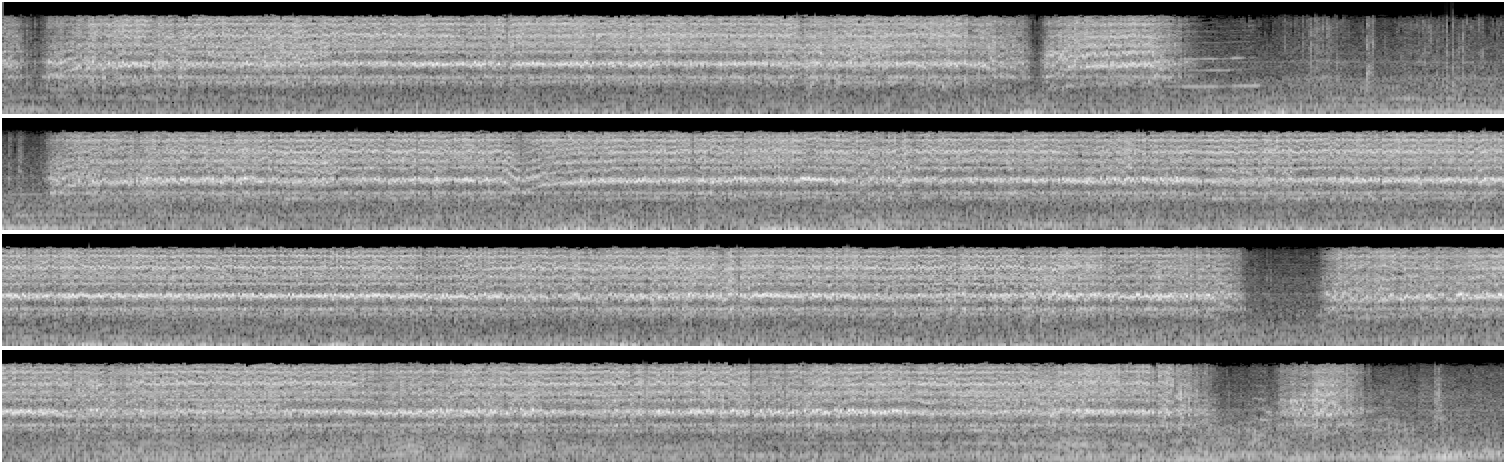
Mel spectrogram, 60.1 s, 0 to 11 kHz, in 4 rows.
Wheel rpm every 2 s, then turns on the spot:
140, 220, 230, 230, 220, 150, 10, 30, 200, 220, 200, 230, 220, 220, 230, 240, 240, 220, 220, 230, 230, 80, 210, 210, 230, 220, 220, 220, 150, 60.
58-60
